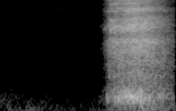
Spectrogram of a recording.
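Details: Rescue cat: a single short, sharp sneeze, a quick hissing burst after a brief silence.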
